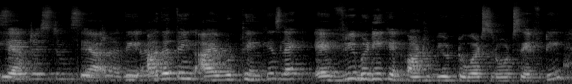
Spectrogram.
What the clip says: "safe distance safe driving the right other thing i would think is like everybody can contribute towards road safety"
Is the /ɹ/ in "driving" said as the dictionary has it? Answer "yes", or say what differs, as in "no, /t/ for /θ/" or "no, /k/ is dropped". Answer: no, /ɹ/ is dropped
